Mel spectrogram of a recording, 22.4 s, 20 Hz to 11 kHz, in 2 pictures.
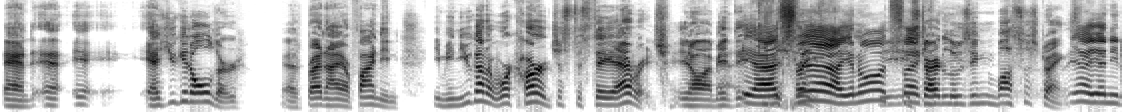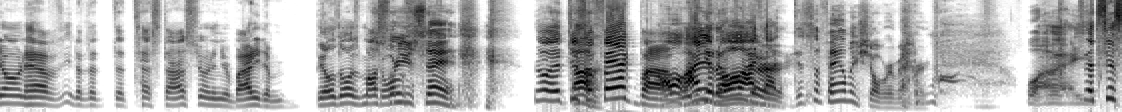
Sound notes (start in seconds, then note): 16.8 laughing; 20.2 chuckling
